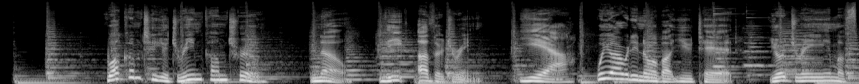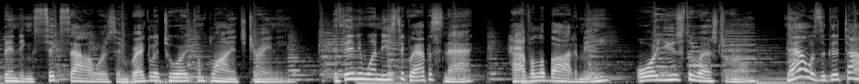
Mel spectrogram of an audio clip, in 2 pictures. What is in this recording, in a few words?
E-Learning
